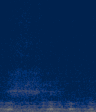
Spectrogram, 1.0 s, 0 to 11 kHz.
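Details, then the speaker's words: Pregnant woman during a non-stress test, with 17 lb weight gain in one week and protein in her urine: faint, quick rhythmic whooshing fetal heartbeat heard on the Doppler monitor she is hooked up to. "if you listen, you can hear the baby's heartbeat on the monitor that they have me hooked up to."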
